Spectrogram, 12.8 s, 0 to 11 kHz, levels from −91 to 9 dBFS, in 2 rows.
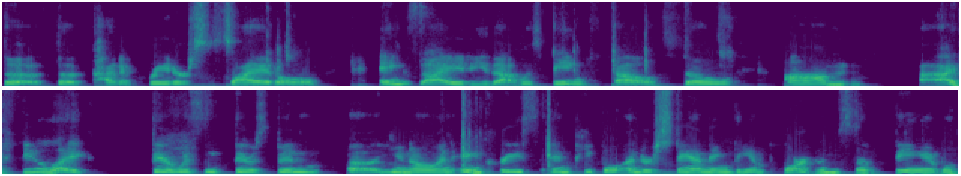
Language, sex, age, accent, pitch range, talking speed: English, female, 30-49, American, 160-240 Hz, 155 wpm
